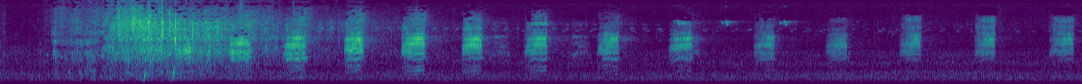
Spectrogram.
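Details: Mallard giving a long run of loud, harsh quacks, about two per second, that start strong after a noisy burst and gradually fade in volume toward the end.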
